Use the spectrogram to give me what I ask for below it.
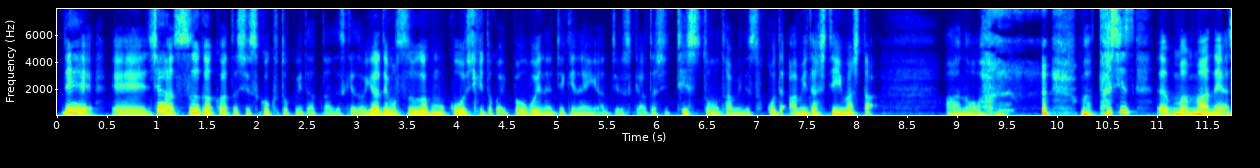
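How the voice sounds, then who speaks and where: A woman's voice: a bass voice, mellow. A woman musician with a Kansai accent, talking casually on her own show and rambling with lots of fillers. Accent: Kansai Japanese. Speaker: musician and podcast host. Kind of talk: casual solo talk.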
